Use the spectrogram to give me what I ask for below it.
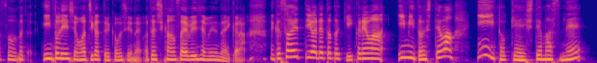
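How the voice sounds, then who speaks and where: Chatty higher-voiced woman teaching. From Japan. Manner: chatty, lively pitch swings, frequent soft laughs. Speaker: online Japanese teacher. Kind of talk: casual podcast lesson.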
